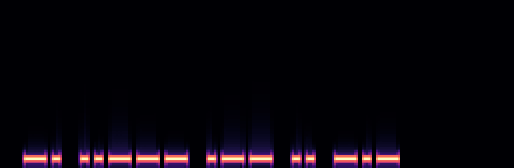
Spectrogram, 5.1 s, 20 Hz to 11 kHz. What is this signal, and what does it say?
Morse code, heard as a keyed tone, about 17 wpm, 700 Hz. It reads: N2WIK
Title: USA Callsign DE Callsign - 5 Characters - 17wpm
